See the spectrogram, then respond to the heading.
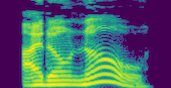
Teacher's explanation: the stress is on don't, not on I or no.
